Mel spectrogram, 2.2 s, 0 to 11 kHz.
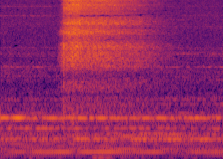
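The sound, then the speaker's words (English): A single deep breath drawn in as a soft, airy rush lasting about a second, over a steady low hum. “Take 2 more deep breaths”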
